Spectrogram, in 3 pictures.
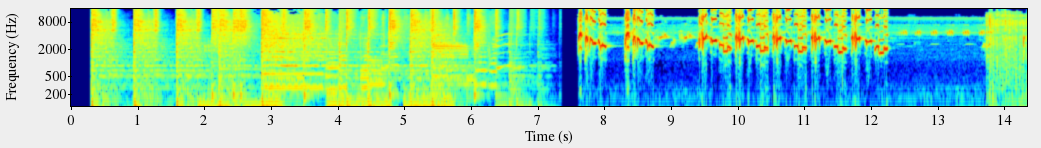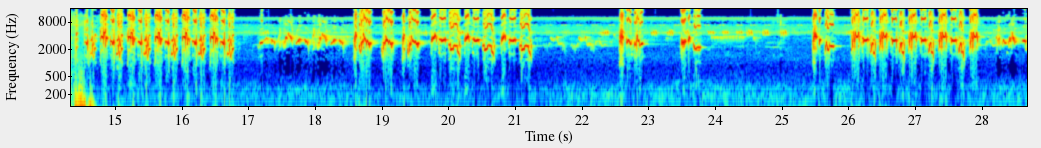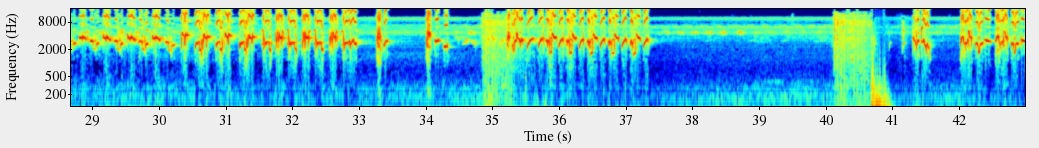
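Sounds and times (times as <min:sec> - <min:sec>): bulbul singing rapid chirps: 0:13.4 - 0:17.4, 0:28.6 - 0:37.4.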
